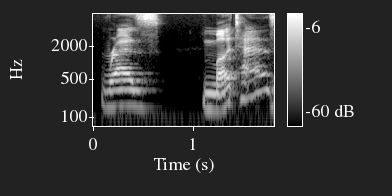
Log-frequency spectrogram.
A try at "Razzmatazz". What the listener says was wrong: No, Razzmatazz. You're saying it too slow. Razzmatazz.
